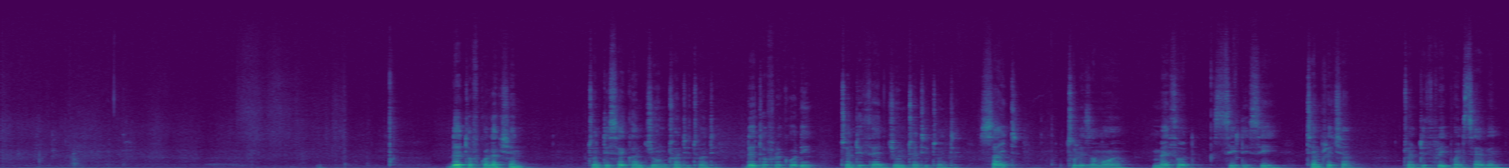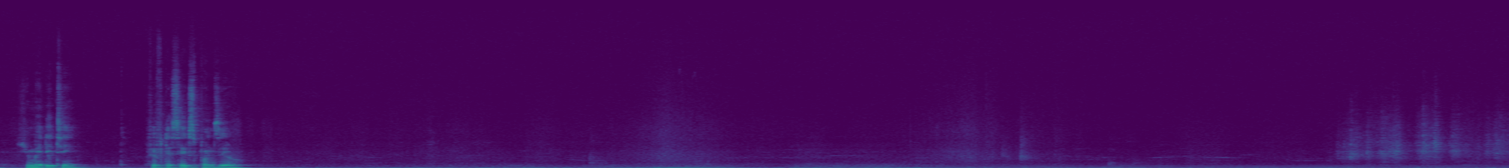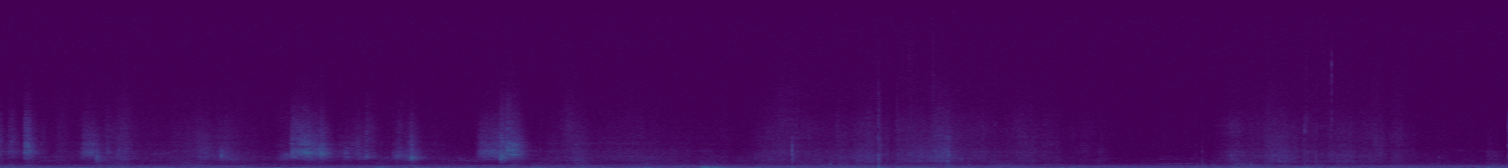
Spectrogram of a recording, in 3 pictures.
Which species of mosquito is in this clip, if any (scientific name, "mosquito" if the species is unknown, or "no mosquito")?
no mosquito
